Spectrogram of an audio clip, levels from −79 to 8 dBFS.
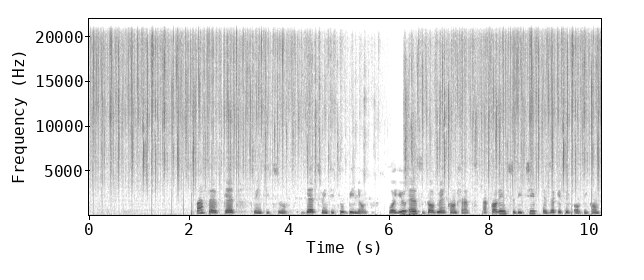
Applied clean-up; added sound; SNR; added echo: none; Rain; 4 dB; none.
